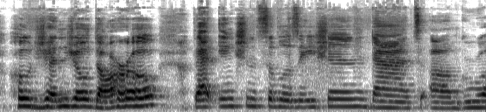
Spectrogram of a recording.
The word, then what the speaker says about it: Mohenjo-daro: You're going to do a dot on the, I hope I pronounce this right, Mohenjo-Daro, that ancient civilization that grew up along the Indus River.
